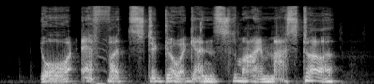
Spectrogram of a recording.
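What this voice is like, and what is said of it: Attempted growling villain voice. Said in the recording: “Bad voice. ... Did that voice wrong. Did I try a growl?”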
